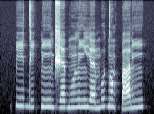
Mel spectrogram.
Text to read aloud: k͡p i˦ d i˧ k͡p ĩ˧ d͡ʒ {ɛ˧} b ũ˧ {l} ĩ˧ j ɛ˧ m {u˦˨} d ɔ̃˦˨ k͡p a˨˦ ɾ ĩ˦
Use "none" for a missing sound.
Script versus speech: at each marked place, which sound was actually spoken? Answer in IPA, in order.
ɛ˧, l, u˦

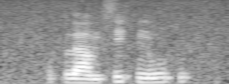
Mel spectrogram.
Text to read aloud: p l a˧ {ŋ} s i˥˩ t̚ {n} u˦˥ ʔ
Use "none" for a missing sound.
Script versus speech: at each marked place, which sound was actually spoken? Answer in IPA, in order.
m, n

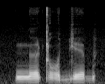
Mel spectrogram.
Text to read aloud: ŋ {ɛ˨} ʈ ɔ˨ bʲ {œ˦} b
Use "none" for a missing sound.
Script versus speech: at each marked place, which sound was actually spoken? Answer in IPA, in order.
ɜ˨, ɛ˦

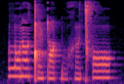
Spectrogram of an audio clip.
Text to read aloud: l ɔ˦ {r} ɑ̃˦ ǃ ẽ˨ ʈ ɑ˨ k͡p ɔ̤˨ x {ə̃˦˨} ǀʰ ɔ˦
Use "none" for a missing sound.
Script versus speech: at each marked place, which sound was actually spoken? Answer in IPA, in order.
ɾ, ə̃˨

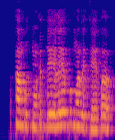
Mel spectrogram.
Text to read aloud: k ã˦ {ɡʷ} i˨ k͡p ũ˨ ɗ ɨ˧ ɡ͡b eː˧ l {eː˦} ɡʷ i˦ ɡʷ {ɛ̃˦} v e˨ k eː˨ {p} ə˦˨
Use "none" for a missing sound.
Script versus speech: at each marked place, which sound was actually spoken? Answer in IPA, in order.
ɡʷ, eː˦, ɛ̃˧, p

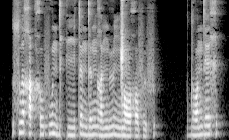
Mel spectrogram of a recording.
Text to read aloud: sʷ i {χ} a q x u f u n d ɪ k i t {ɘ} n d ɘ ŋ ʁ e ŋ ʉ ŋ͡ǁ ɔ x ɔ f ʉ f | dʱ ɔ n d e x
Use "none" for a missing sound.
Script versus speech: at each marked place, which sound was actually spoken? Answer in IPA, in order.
χ, ɘ

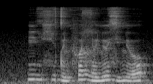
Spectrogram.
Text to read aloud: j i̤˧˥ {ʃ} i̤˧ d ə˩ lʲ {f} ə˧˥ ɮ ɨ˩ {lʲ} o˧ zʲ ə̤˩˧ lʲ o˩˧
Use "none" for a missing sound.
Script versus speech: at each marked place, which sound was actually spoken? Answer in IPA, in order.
ç, f, lʲ

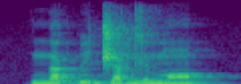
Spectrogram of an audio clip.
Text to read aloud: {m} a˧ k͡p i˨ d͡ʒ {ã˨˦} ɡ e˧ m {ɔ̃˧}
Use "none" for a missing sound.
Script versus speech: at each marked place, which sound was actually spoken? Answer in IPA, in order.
n, a˨˦, ɔ̃˦

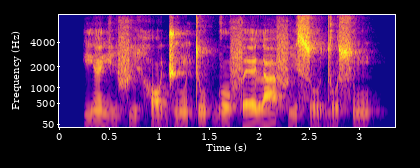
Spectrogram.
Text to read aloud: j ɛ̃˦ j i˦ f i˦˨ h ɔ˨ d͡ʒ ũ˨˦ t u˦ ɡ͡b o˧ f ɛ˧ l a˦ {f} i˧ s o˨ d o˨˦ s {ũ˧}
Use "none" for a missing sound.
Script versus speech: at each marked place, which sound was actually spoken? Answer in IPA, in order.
f, ũ˧

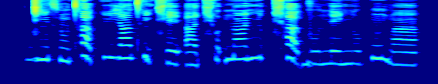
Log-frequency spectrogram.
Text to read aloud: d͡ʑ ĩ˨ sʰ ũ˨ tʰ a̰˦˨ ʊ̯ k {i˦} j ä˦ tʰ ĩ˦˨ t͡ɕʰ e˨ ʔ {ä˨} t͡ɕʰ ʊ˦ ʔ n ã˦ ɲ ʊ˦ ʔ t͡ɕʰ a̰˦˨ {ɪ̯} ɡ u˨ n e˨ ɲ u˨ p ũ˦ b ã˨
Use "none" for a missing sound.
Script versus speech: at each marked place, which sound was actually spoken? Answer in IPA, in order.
i˦, ä˨, ʊ̯

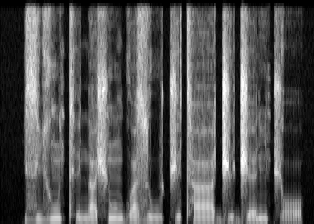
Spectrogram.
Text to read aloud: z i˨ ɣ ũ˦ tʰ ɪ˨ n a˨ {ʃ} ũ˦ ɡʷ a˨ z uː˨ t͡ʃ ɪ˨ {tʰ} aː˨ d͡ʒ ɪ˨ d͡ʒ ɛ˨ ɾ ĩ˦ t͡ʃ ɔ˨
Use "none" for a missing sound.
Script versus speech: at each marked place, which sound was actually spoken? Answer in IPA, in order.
ʃ, tʰ

